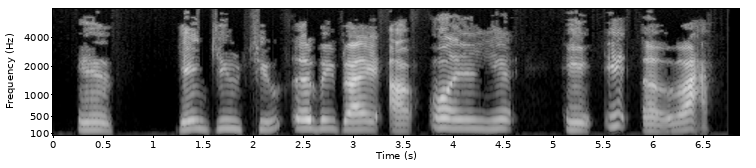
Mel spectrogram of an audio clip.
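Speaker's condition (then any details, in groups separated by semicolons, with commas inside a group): Cerebral palsy; from birth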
